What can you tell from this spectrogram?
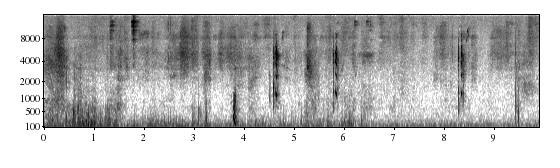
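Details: Baby capuchin monkey, just starting to become mobile and mouth things, with hiccups: several brief sharp squeaky hiccup sounds at irregular intervals in a quiet room.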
